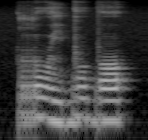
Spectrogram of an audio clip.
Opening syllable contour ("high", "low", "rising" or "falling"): falling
